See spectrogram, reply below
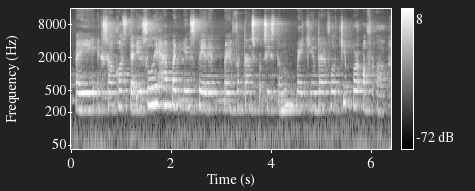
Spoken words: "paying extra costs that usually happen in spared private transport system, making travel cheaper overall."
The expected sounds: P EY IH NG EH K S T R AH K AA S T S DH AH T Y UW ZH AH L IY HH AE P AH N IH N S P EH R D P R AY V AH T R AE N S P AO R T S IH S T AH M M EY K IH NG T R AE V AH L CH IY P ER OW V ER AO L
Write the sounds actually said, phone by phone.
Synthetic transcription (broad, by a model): P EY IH NG EH K S T R AH K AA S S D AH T Y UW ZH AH L IY HH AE P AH N IH N S P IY R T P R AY F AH T R AE N S P AO R T S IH S T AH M M EY K IH NG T R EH F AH L CH IY P ER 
